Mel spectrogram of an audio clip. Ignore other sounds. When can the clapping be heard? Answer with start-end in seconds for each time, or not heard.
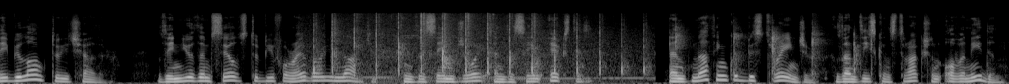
3.0-8.8.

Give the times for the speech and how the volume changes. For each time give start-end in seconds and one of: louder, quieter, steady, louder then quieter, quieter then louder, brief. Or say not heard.
0.0-10.0 steady.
